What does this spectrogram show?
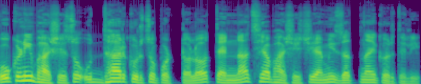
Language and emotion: Goan Konkani, neutral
